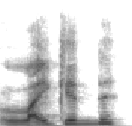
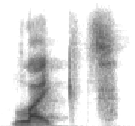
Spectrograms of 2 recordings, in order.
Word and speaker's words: liked: Ed ending here so instead of saying liked okay the word is liked with a t sound at the end liked liked good so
